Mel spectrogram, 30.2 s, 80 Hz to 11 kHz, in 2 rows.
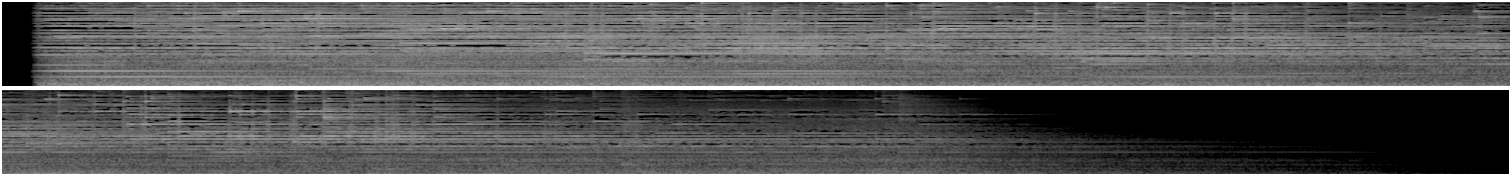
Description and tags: Ambience, Wind Chimes, B
As four sounds were combined the noise level was particularly high, though it quite ironically makes it sound like there is wind blowing in the background which I thought added a nice touch.
An example of how you might credit is by putting this in the description/credits:
Originally edited using "Kontakt" and "Cubase" Software on 16th November 2017.
wind, ambience, sparkle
